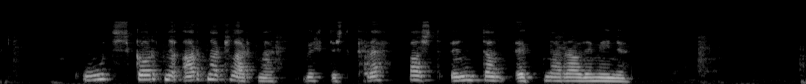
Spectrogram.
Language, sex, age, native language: Icelandic, female, 60-69, Icelandic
